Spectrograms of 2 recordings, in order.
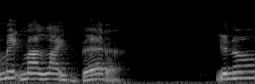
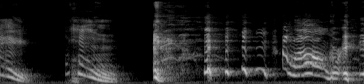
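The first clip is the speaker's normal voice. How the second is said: laughing groan; 10 semitones higher, slower than usual. Retold or imitated. Hungry driver sees tire light.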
